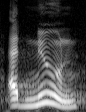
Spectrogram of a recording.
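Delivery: ordinary talk, nothing marked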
